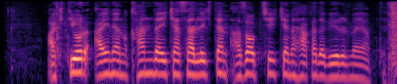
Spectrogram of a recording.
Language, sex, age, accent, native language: Uzbek, male, 19-29, Andijon, Uzbek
